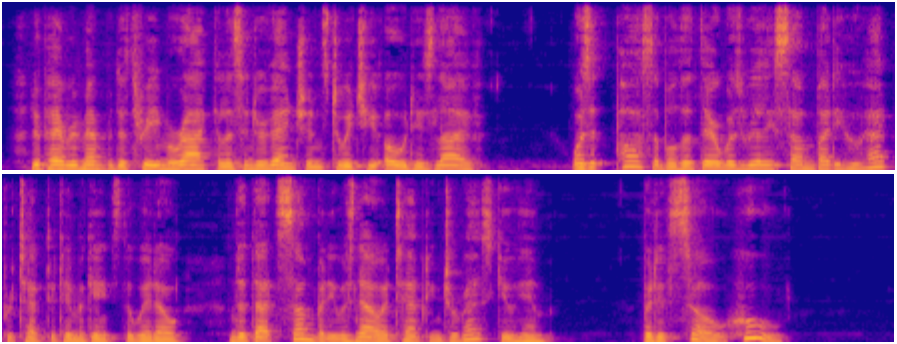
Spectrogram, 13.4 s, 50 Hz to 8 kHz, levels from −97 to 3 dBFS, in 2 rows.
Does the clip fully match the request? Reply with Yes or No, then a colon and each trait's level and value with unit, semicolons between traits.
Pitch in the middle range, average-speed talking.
Yes: medium, 155 Hz; average, 185 wpm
